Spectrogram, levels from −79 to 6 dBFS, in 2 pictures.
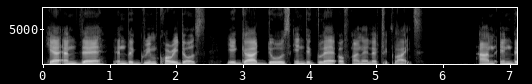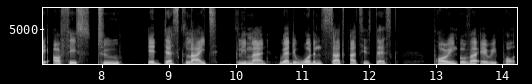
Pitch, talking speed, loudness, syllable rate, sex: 100 Hz, 155 wpm, -23 LUFS, 4.8 syllables/s, male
